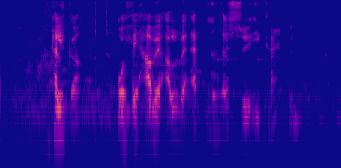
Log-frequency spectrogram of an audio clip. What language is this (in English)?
Icelandic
